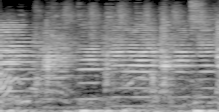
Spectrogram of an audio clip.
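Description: Traditional Indian stage-play music: a harmonium holding sustained notes over a hand drum beating a steady rhythm.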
